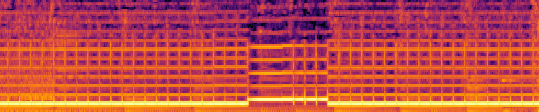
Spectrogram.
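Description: Metal detector's electronic audio tone in magnetometer mode, a steady pulsing beep that steps up to a higher pitch for about half a second around two seconds in as it registers a magnetic reading.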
